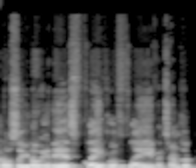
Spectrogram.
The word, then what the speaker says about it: Flavor Flav: you know it is flavor flave in terms of pronunciation but in terms of how you write it it is you write it like flab f laav v so it is flavor flave though so yes but uh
